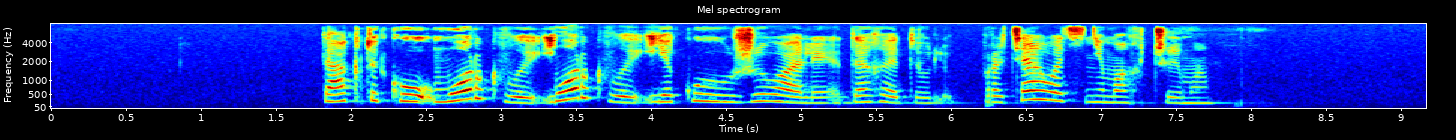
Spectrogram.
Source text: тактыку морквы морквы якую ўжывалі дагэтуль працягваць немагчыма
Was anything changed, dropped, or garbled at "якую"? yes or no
no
